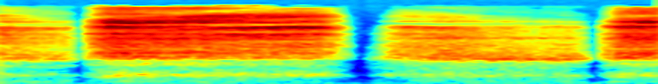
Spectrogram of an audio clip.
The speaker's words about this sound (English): I discovered a thing called breath work in there, which is an hour and a half of you basically just laying down and breathing really hard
